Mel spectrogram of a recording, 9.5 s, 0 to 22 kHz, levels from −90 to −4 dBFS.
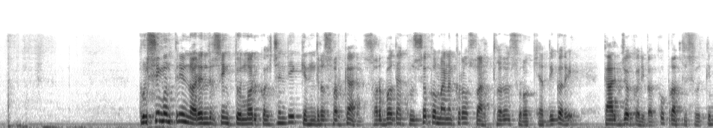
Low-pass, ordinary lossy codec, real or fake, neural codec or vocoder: none; none; fake; codec, 16 kHz, 4 kbps, X-Codec, HuBERT features, trained on general audio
